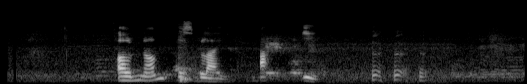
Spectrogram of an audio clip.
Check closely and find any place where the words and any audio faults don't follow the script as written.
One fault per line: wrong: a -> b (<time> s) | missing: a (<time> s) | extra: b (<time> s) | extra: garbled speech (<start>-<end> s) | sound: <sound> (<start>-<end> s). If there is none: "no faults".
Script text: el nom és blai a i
sound: laugh (3.7-4.3 s)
